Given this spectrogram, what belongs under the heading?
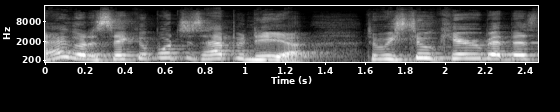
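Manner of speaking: mock puzzled bystander. Mock confused bystander quote.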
